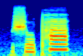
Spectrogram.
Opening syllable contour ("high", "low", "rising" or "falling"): low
